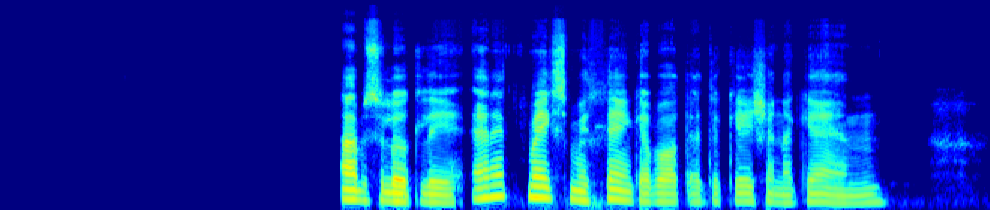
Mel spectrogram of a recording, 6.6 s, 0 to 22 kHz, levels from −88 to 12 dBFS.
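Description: Speech that turns rough and muffled just after "and it", from 3.64 s to 5.93 s, worst for about 1.2 s, before clearing. This is a call bitrate drop: the encoder coarsened its coding, which fits a fall from about 32 kbps to roughly 15 kbps.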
